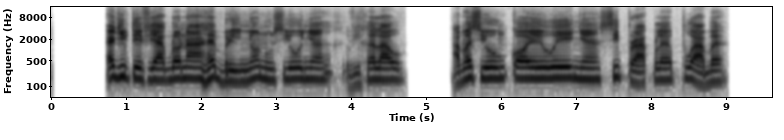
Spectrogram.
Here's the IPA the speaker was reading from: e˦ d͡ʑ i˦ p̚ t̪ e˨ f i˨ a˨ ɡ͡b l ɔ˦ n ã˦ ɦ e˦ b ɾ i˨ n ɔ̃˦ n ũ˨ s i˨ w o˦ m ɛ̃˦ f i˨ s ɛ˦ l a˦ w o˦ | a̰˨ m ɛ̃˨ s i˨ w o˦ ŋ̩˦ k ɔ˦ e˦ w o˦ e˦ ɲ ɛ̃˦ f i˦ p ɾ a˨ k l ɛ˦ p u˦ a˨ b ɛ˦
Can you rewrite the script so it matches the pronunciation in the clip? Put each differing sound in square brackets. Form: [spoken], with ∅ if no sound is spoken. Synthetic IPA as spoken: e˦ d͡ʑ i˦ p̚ t̪ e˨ f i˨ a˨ ɡ͡b l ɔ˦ n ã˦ ɦ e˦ b ɾ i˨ [ɲ] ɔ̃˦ n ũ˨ s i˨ w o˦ [ɲ] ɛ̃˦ [v] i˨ [x] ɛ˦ l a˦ w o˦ | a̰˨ m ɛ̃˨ s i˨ w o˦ ŋ̩˦ k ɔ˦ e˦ w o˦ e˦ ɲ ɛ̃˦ [s] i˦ p ɾ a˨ [k͡p] l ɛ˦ p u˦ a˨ b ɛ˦

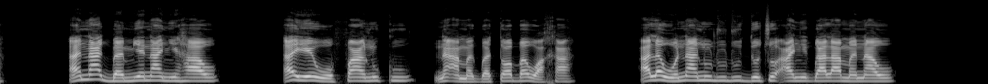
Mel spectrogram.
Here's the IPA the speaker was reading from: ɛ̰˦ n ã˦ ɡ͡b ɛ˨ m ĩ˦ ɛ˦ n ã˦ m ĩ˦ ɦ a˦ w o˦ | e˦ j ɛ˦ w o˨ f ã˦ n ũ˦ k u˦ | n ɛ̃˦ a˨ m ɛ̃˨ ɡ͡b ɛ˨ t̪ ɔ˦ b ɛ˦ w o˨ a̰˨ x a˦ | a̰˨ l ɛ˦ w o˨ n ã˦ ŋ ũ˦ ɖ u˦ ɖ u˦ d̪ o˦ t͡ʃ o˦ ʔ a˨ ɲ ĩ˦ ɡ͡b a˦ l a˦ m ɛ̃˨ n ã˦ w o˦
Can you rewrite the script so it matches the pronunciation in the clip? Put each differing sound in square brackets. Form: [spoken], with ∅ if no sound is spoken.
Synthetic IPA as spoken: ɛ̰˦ n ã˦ ɡ͡b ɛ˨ m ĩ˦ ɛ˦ n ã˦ [ɲ] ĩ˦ ɦ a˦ w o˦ | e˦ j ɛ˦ w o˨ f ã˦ n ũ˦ k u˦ | n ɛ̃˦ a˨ m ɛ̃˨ ɡ͡b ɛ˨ t̪ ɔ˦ b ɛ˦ w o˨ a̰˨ x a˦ | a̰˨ l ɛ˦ w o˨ n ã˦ [n] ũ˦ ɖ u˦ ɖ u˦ d̪ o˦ t͡ʃ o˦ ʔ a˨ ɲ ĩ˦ ɡ͡b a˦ l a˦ m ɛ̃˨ n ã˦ w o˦

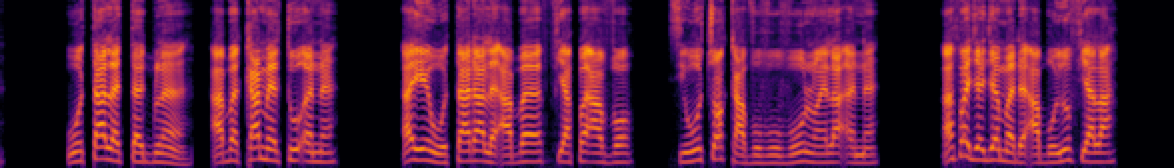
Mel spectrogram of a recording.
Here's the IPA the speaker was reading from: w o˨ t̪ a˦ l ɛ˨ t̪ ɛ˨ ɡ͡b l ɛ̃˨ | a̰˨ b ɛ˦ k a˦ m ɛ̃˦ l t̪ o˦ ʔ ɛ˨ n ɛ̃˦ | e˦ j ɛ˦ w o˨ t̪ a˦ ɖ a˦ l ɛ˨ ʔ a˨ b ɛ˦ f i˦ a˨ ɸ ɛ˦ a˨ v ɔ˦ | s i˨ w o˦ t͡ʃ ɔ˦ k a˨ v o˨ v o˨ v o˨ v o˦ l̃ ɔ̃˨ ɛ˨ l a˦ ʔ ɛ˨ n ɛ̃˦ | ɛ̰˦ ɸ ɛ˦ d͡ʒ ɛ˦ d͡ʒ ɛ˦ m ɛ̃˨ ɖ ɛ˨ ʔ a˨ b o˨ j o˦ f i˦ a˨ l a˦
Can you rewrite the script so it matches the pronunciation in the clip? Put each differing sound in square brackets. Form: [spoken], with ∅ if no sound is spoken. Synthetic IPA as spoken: w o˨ t̪ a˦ l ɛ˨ t̪ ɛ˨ ɡ͡b l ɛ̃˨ | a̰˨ b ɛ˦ k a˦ m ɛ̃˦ l t̪ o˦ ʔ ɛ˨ n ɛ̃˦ | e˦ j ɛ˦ w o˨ t̪ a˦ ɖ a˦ l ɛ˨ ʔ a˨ b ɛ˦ f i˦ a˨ ɸ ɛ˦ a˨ v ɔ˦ | s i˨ w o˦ t͡ʃ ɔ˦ k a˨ v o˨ v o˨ v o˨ [w] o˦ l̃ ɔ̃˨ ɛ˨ l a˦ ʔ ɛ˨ n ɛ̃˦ | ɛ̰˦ ɸ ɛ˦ d͡ʒ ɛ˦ d͡ʒ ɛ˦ m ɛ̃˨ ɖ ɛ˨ ʔ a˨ b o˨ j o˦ f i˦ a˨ l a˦

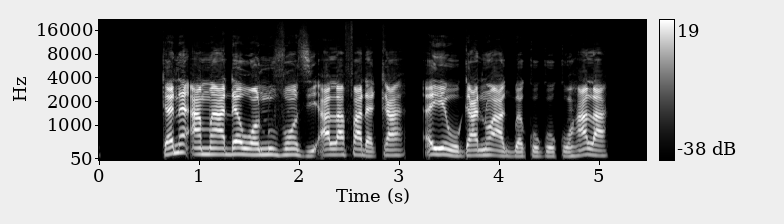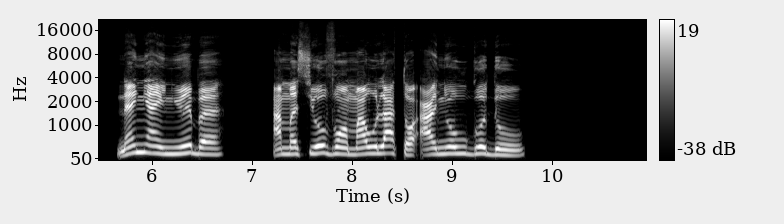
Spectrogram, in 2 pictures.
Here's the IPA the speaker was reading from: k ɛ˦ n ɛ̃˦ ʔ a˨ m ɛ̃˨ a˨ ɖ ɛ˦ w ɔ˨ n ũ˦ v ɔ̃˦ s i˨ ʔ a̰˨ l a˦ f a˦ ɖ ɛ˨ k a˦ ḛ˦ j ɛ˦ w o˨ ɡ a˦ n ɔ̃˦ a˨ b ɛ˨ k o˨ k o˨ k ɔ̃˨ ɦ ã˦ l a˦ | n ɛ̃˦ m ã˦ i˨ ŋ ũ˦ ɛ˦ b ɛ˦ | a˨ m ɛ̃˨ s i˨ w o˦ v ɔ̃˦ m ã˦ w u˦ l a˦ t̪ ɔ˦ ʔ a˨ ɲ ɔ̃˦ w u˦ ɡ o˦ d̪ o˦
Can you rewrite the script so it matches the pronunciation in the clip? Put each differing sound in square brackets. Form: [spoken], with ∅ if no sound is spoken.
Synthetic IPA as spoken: k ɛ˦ n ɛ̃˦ ʔ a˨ m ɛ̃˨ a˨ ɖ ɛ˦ w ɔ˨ n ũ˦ v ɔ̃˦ [z] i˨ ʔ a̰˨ l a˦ f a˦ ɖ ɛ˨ k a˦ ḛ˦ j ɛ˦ w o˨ ɡ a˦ n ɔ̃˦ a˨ [ɡ͡b] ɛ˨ k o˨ k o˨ k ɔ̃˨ ɦ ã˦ l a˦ | n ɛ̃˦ [ɲ] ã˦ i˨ [ɲ] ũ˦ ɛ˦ b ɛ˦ | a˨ m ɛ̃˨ s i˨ w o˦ v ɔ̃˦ m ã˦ w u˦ l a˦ t̪ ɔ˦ ʔ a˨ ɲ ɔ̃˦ w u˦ ɡ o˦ d̪ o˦

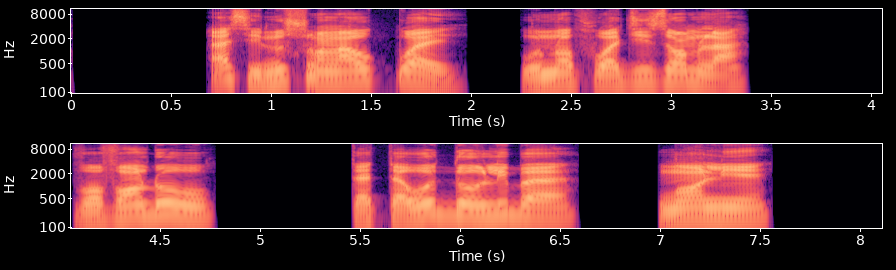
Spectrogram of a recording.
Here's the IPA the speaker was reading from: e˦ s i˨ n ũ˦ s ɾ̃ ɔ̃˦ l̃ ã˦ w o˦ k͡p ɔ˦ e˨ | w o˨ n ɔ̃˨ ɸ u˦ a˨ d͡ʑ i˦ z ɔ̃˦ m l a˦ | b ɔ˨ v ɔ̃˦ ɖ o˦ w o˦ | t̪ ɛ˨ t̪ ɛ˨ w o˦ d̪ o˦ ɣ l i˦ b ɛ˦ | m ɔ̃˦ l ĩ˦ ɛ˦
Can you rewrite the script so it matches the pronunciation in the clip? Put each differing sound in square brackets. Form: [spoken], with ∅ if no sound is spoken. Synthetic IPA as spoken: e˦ s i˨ n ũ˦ s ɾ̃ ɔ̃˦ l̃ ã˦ w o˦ k͡p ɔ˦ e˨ | w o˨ n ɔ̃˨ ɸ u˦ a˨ d͡ʑ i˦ z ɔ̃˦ m l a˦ | [v] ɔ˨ v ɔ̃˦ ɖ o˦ w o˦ | t̪ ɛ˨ t̪ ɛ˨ w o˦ d̪ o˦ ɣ l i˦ b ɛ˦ | [ŋ] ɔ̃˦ l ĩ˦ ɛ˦

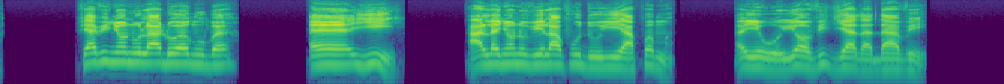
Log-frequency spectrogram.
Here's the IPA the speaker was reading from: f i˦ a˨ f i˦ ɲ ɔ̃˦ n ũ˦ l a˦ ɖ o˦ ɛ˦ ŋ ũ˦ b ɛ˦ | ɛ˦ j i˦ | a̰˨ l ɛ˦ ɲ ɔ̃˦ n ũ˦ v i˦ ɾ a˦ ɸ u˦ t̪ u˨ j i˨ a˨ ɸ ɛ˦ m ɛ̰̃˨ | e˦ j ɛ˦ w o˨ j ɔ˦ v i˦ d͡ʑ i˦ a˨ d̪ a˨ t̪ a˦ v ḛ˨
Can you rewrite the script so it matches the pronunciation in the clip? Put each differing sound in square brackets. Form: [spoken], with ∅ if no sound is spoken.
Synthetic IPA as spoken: f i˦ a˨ [v] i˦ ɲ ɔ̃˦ n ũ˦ l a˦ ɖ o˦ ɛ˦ ŋ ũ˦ b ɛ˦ | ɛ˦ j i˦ | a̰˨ l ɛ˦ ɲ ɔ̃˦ n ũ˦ v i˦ [l] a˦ ɸ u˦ [d̪] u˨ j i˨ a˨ ɸ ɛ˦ m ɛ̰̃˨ | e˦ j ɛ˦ w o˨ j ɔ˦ v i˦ d͡ʑ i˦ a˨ d̪ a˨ [d̪] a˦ v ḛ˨

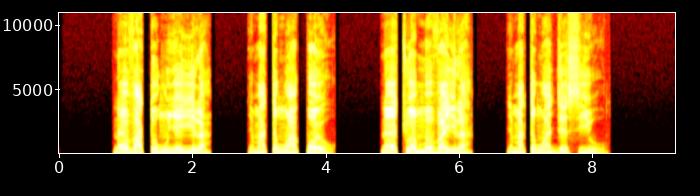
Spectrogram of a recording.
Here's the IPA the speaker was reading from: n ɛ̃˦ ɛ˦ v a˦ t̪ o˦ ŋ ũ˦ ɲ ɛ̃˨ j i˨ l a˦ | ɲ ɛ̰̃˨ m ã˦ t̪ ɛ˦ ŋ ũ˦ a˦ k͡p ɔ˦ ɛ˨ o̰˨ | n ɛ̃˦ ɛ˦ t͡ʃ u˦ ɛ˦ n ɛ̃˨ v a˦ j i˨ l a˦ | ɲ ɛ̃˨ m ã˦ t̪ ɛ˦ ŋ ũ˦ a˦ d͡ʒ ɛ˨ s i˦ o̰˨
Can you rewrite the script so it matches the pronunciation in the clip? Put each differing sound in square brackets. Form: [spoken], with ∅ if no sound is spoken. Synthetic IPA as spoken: n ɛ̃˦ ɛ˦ v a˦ t̪ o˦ ŋ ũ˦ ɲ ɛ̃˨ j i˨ l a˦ | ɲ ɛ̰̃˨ m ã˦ t̪ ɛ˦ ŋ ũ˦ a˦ k͡p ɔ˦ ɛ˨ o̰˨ | n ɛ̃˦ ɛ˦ t͡ʃ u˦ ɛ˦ [m] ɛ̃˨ v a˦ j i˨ l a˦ | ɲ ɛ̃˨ m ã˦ t̪ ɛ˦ ŋ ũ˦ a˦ d͡ʒ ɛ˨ s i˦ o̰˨

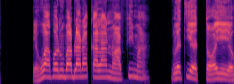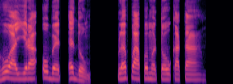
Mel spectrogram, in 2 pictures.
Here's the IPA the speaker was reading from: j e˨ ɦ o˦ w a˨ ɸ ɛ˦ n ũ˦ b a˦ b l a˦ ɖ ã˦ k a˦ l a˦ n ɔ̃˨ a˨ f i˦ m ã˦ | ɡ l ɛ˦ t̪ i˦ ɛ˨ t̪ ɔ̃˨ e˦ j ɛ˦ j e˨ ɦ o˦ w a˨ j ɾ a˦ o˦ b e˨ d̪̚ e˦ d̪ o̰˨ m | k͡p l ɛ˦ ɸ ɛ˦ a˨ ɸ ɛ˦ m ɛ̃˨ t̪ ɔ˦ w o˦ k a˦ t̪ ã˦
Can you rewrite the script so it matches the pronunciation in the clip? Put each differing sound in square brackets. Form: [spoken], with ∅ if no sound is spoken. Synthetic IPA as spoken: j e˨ ɦ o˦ w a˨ ɸ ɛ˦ n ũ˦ b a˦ b l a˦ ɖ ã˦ k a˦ l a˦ n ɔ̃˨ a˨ f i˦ m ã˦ | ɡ l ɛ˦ t̪ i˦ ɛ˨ t̪ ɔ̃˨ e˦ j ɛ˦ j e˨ ɦ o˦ w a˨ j ɾ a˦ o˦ b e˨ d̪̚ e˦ d̪ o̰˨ m | k͡p l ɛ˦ ɸ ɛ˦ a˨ ɸ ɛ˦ m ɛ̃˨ t̪ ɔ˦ w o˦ k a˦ t̪ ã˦

